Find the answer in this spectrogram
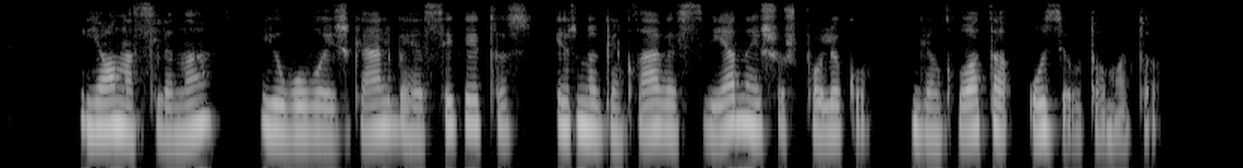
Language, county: Lithuanian, Klaipėda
